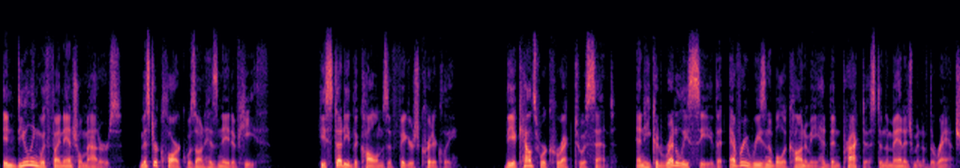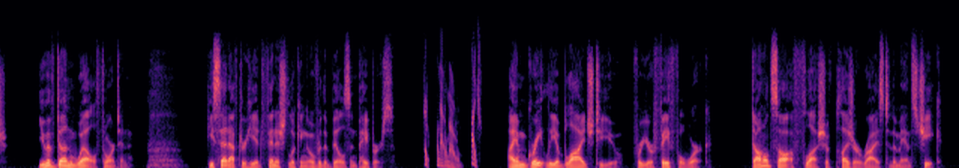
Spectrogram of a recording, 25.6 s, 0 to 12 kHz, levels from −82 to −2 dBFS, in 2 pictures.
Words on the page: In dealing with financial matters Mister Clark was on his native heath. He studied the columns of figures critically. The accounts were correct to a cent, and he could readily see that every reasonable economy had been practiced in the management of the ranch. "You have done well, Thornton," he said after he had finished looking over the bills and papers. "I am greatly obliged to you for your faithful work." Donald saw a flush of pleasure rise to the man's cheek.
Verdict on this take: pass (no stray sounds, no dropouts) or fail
fail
